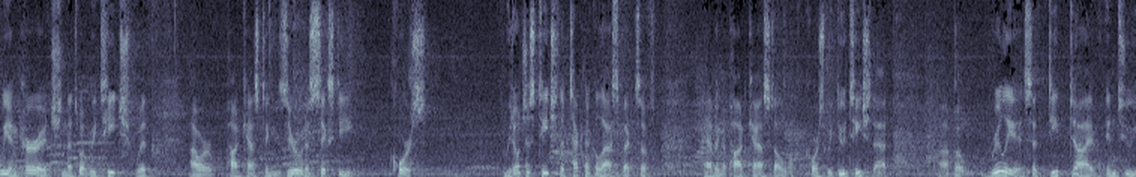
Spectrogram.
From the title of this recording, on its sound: Live from the U'u Dam Coffee Shop in Downtown EcoPark!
